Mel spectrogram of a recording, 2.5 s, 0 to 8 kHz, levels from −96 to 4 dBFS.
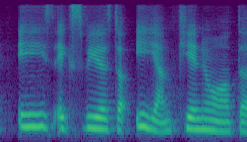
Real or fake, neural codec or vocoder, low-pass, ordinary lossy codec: fake; codec, 16 kHz, 0.2 kbps, FocalCodec; 7.2 kHz; MP3, 64 kbps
